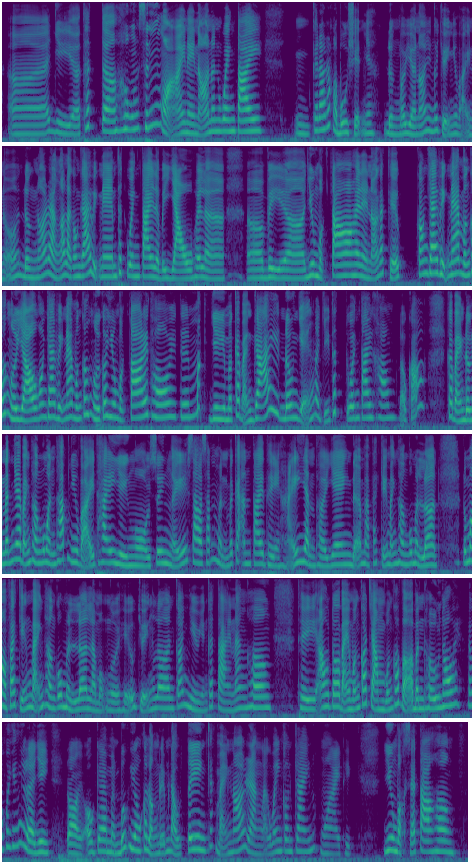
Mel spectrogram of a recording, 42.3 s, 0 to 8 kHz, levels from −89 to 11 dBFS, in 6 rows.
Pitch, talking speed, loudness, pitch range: 235 Hz, 285 wpm, -29 LUFS, 205-260 Hz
